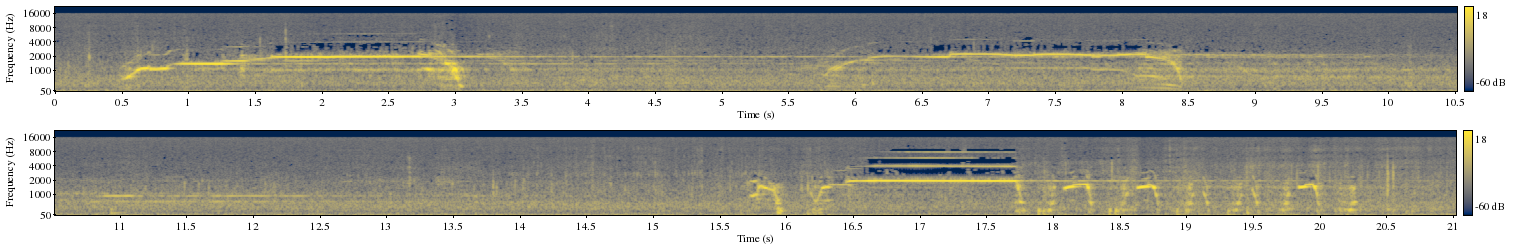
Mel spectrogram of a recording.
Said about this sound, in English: Jonathan Storm recorded these two elk bugling across a high meadow in Yellowstone National Park, making their best show for females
